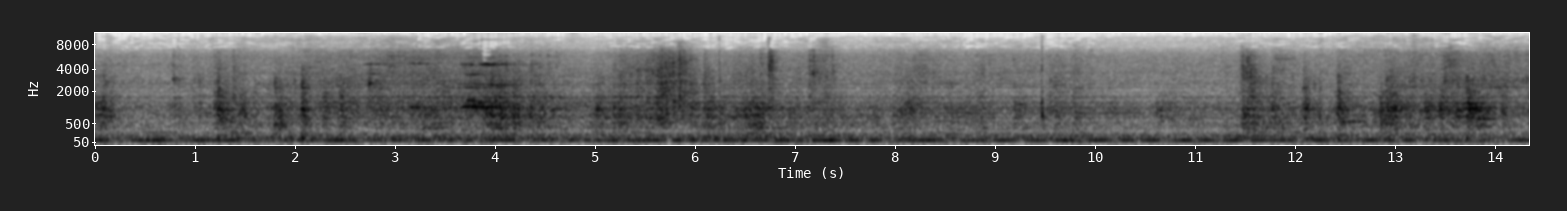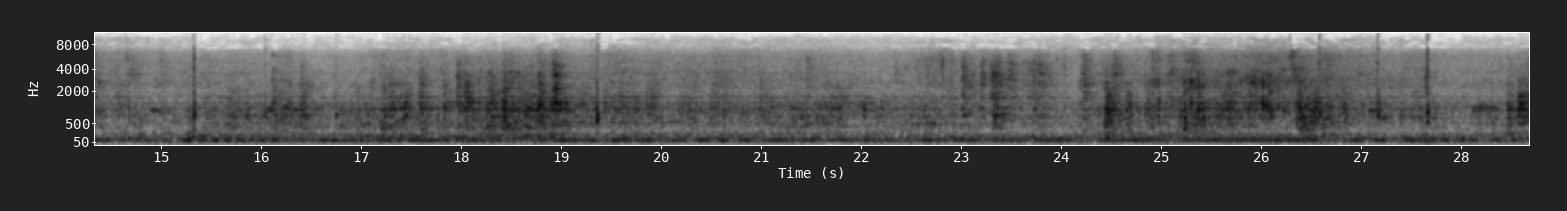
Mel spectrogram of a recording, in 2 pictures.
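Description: Rubble crashes and clatters as an excavator tears down a building.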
